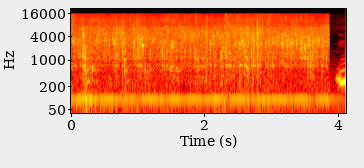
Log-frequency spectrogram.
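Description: A tempering of mustard seeds, dals, dried red chillies, green chillies and curry leaves frying in hot oil in a pan, with a steady sizzle full of tiny crackles as a wooden spatula stirs it. It cuts off abruptly just before the end.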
